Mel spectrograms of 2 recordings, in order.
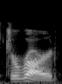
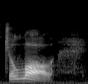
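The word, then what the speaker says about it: Jellal: dubs some of them will have say it's Gerard but it's not it's jalal and the official translation of the manga which I'm holding in my hand right now says Jalal their argument is dawn okay every episode so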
